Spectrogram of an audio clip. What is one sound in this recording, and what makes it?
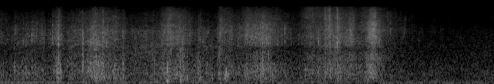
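Footsteps brush and rustle through leafy undergrowth.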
